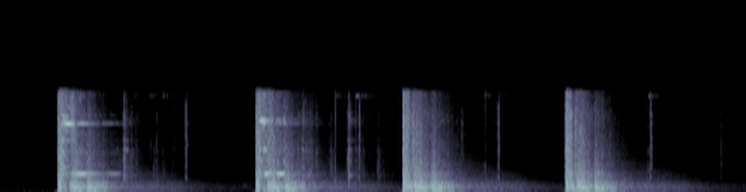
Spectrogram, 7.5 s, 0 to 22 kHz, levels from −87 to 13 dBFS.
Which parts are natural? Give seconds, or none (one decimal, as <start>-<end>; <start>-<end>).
0.0-4.4; 5.0-7.5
